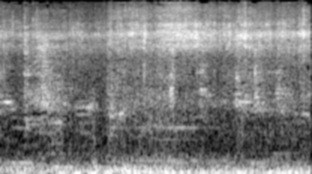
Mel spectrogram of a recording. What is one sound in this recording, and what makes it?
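A metal spatula scrapes across a griddle.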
